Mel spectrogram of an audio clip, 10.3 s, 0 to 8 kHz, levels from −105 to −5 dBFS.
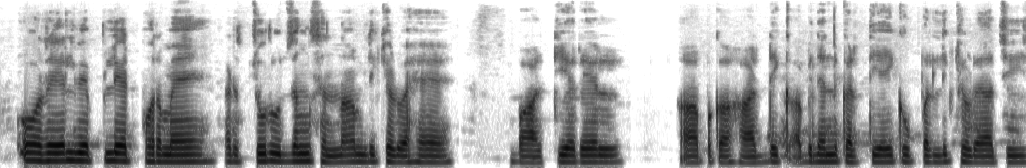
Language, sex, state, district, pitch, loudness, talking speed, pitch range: Rajasthani, male, Rajasthan, Churu, 120 Hz, -17 LUFS, 145 wpm, 115-130 Hz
